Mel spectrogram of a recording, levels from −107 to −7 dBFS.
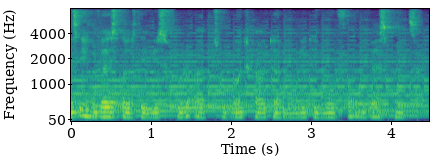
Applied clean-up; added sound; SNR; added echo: none; Piano; 4 dB; none.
